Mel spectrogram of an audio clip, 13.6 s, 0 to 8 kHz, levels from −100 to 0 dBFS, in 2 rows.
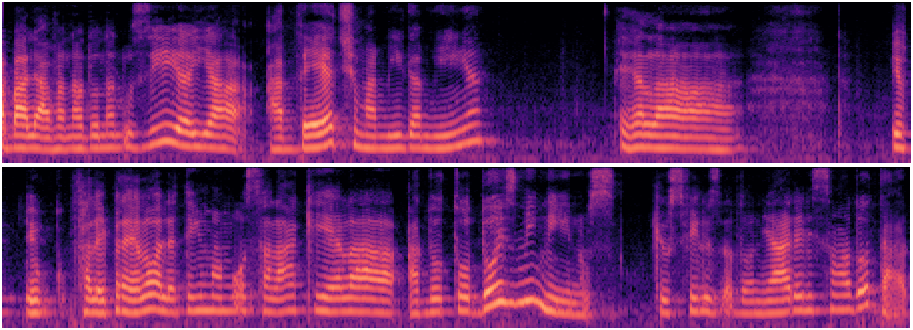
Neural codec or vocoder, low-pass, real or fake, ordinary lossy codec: codec, 16 kHz, 8 kbps, FreqCodec, smaller model; none; fake; none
